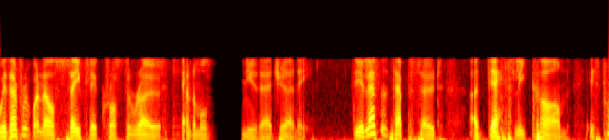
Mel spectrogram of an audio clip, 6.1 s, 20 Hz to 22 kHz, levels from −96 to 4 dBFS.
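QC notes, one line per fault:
1.54–2.02 s, repeated packet loss (robotic sound): six quick gaps, longest 82 ms, each patched by carrying the last sound on, so the stretch turns choppy and robotic.
2.08–2.44 s, long network dropout: the sound smears on briefly, fades to silence, then audio returns with that chunk missing, likely from a network dropout.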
